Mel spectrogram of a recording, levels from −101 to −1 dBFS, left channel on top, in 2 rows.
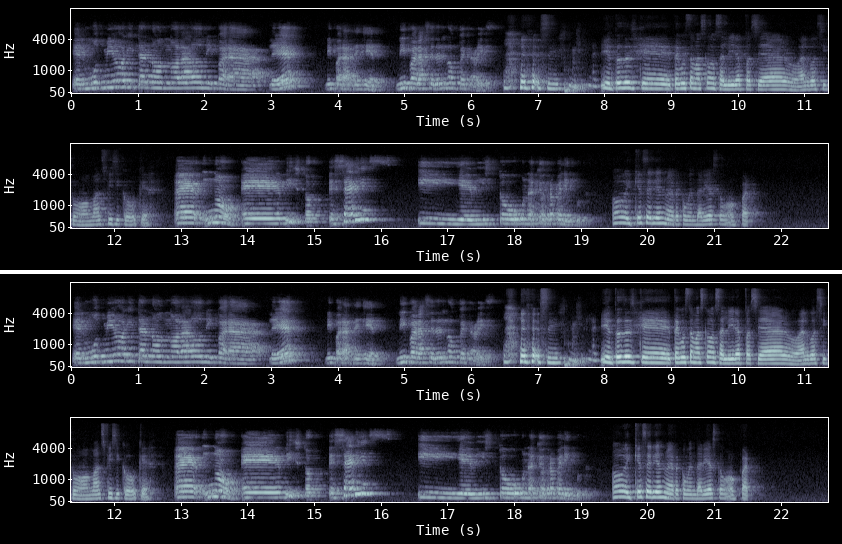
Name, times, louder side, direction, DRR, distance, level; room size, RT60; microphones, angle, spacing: voice 1, 0.0-3.4 3.8-4.6 4.9-6.2 7.5-7.6 12.9-15.0 15.2-15.8 16.6-19.0, equal, 10° right, -1 dB, 3.9 m, -34 dB
voice 2, 6.5-7.4 7.7-12.6 19.5-21.5, right 3 dB, 50° right, 11 dB, 0.6 m, -30 dB
21.0 x 11.5 x 4.2 m, 0.68 s
head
